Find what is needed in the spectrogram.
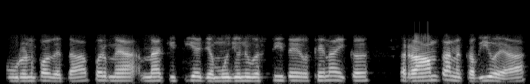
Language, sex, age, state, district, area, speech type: Punjabi, male, 45-60, Punjab, Gurdaspur, rural, conversation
